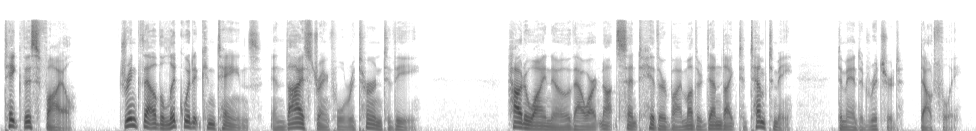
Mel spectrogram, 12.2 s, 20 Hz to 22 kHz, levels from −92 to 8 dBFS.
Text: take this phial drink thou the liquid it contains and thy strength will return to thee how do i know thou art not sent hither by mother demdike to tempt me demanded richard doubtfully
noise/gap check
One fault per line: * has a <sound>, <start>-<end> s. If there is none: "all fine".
all fine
